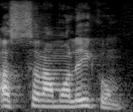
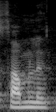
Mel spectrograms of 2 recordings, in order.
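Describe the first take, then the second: First: The greeting is said with every sound in full. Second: The greeting is said with an altered, clipped sound. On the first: It wishes peace on the listener. The speaker calls it right. "तुम पर सलामती हो" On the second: It wishes death on the listener. The speaker calls it wrong. "तुम्हें मौत आए"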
